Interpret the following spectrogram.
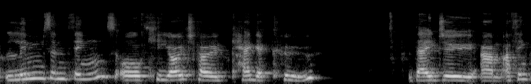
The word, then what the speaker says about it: Kagaku: other options um limbs and things or kyoto kagaku they do um i think limbs and things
